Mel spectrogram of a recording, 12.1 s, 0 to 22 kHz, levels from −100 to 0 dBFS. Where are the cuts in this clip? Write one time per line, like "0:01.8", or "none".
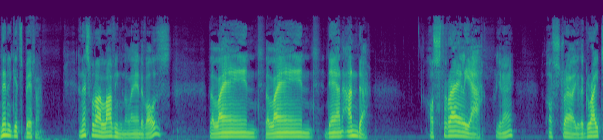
0:02.4
0:05.3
